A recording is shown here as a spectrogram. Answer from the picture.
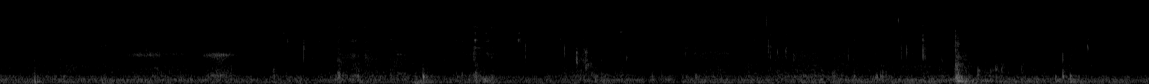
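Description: A person chewing food quietly, with faint clicks and small knocks from hands working the food on the plate; one sharper click comes about two seconds before the end.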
